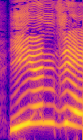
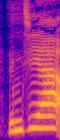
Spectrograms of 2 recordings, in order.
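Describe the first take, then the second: First: A sons' mom shouts the name sharply. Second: A daughters' mom calls the name softly.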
